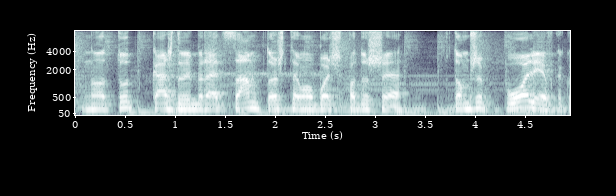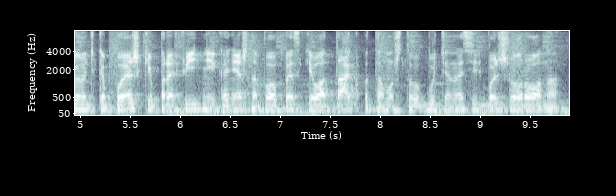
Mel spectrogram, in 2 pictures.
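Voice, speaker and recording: A man's voice: medium pitch, a bit bright. A man narrating a casual gaming tutorial in an informal, slangy, explanatory way, with a speech impediment on the L sound. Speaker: video game guide creator. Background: background music.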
